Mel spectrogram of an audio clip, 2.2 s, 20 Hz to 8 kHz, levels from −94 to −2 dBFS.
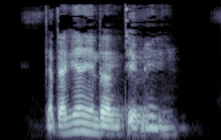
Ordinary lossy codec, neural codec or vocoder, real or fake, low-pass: MP3, 32 kbps; codec, 24 kHz, 1 kbps, SNAC; fake; 7.2 kHz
